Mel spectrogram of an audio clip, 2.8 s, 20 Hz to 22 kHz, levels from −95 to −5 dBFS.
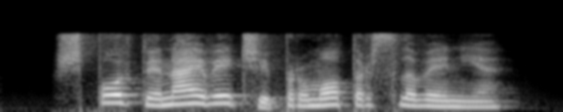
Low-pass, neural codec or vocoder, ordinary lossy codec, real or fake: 7.2 kHz; codec, 16 kHz, 0.5 kbps, X-Codec, WavLM features, trained on Multilingual LibriSpeech; none; fake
